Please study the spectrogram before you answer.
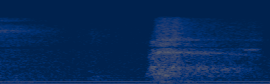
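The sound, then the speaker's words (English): A deep breath drawn in through the nose during a breathing exercise in a class: one short, breathy inhale that swells and fades over a steady background hum. “Okay, in through your nose, out through your mouth, in through your nose.”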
